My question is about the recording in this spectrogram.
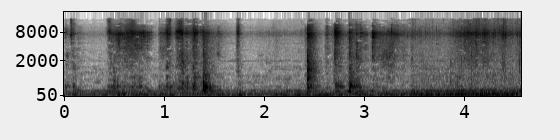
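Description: Handling noise from a cardboard shipping box full of packing peanuts: scattered knocks and clatters as the box is tipped and rummaged. Near the end, plastic bubble wrap crinkles as the wrapped item is lifted out.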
